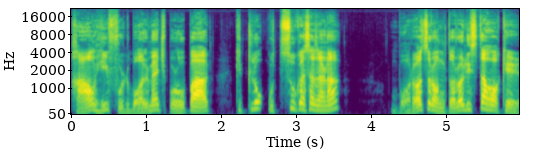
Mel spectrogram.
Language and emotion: Goan Konkani, happy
